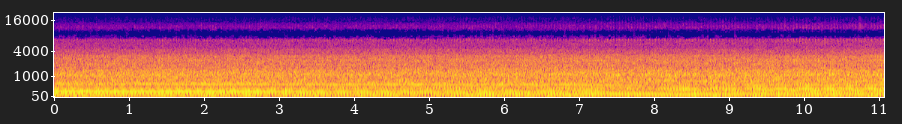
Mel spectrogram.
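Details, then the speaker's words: Craftsman 6.75HP self-propelled lawn mower after the fix: the throttle cable was moved to the furthest forward hole to hold the throttle wide open, since it wasn't getting enough throttle. Now it holds a steady, even single-cylinder drone at high speed with no surging or missing. "right, guys. It runs pretty good. Let me show you what I fixed here."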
